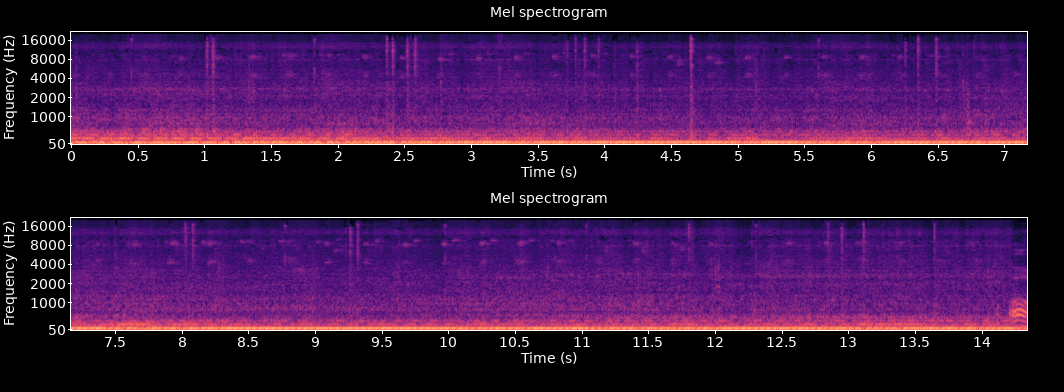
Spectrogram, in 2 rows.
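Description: A 1998 Chevy idles close by while its brakes are being checked after a lock-up fault, a steady low engine rumble that runs continuously without revving, with a faint jingle of keys.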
